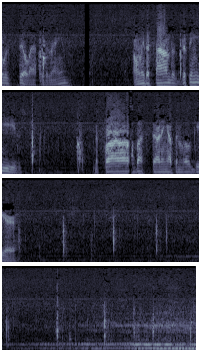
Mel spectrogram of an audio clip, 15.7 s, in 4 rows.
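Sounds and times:
speech: 0.0 - 1.5, 2.6 - 4.6, 5.8 - 8.3
Beaufort long-range fighter aircraft flying past: 11.4 - 15.6.

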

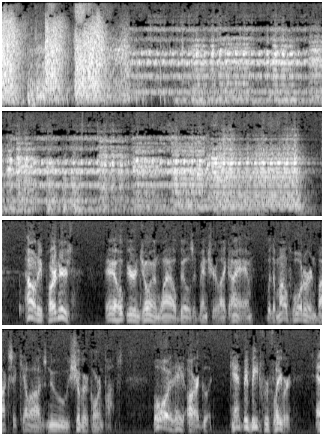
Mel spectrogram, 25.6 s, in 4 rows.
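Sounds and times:
rifle shots in a radio western drama: 0.0 - 2.9
music: 2.1 - 13.0
speech: 13.5 - 14.3, 14.9 - 21.6, 22.2 - 25.5.

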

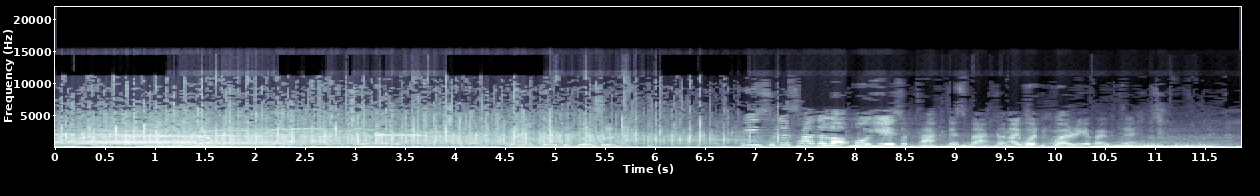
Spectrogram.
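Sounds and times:
audience applause: 0.0 - 7.4
speech: 7.6 - 11.2.

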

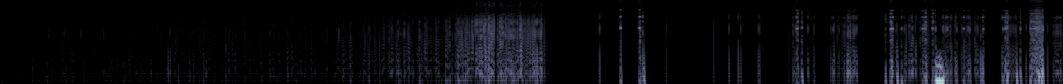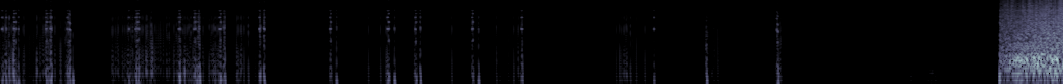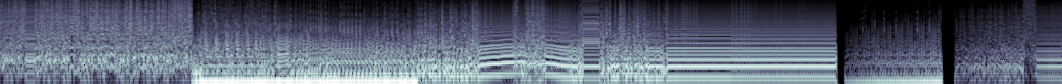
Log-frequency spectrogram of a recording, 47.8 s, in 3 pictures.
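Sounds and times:
micronoise bass: 13.9 - 14.3, 31.0 - 47.8.

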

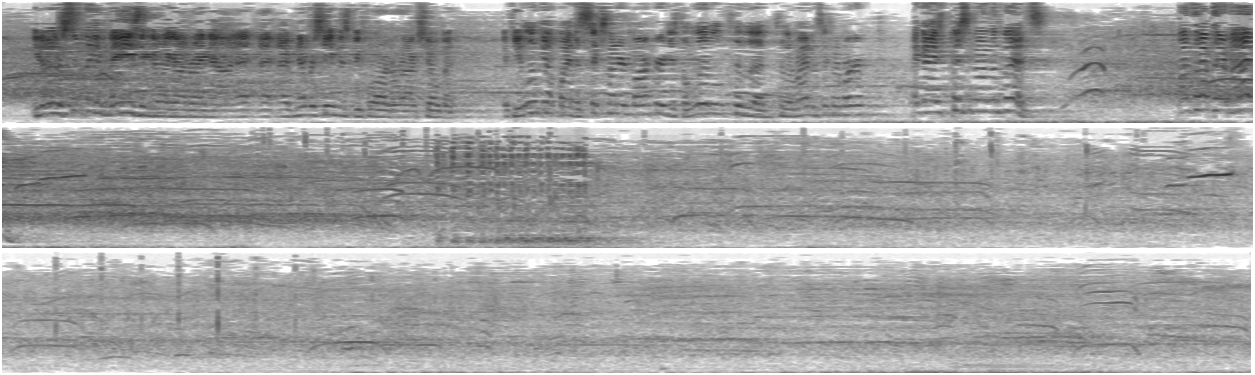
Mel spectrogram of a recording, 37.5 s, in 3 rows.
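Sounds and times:
rock concert crowd yelling: 0.0 - 37.5
speech: 0.3 - 10.5, 11.8 - 12.8
concert crowd whoops: 10.7 - 17.1, 18.9 - 22.6, 23.8 - 29.9, 32.5 - 37.5.

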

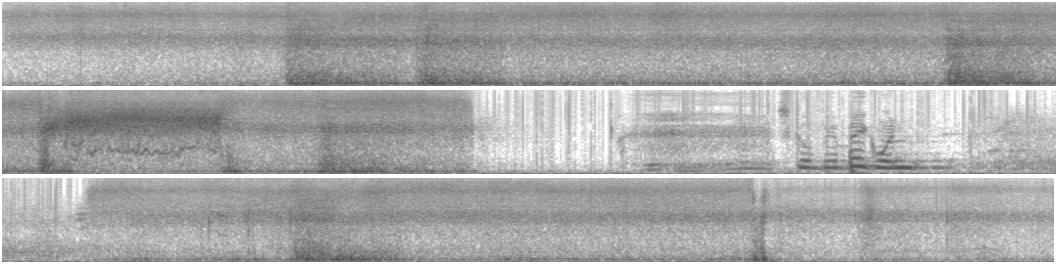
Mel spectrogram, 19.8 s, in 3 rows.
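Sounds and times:
old steam locomotive in a station: 0.0 - 9.5, 13.7 - 19.7
speech: 11.6 - 12.6.

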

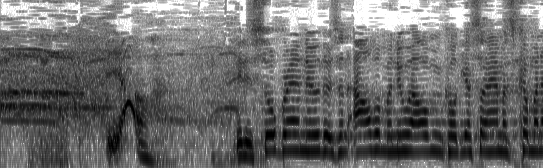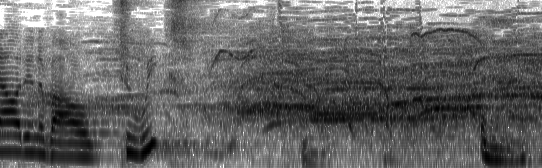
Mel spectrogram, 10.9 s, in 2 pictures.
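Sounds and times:
small live crowd cheering and whooping: 0.0 - 2.5, 5.9 - 10.8
speech: 1.0 - 7.3, 10.2 - 10.8.

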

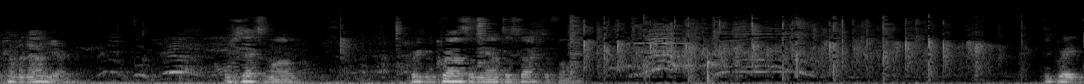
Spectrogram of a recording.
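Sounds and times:
speech: 0.1 - 0.9, 2.2 - 3.1, 4.1 - 6.0, 10.5 - 10.8
audience applause at a live jazz club: 5.8 - 10.3
person whooping: 6.2 - 8.2.

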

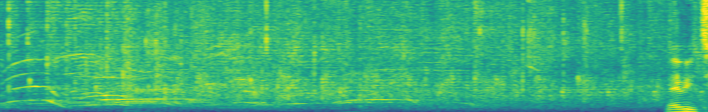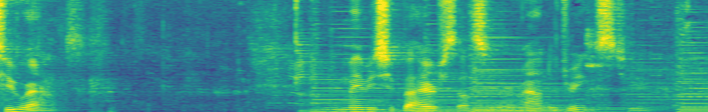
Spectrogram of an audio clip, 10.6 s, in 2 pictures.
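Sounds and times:
audience applause: 0.0 - 5.6
speech: 5.0 - 6.0, 7.6 - 10.6.

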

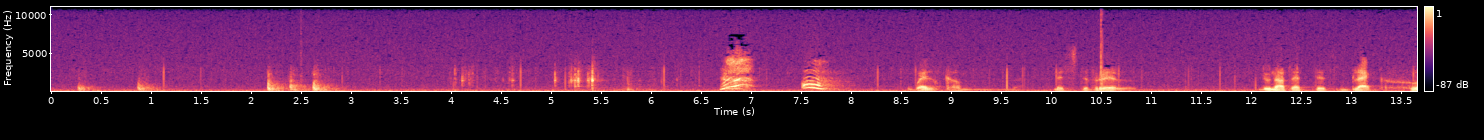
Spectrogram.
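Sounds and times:
knocking on a door: 0.2 - 1.1, 2.2 - 2.9
speech: 8.7 - 9.3, 10.0 - 10.9, 12.1 - 13.6.

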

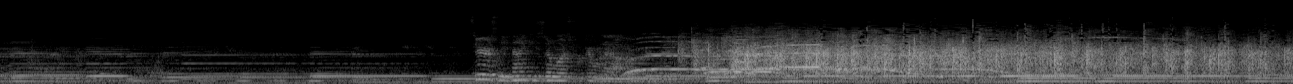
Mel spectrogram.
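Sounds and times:
speech: 4.7 - 7.6
crowd applauding: 6.4 - 12.9.

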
